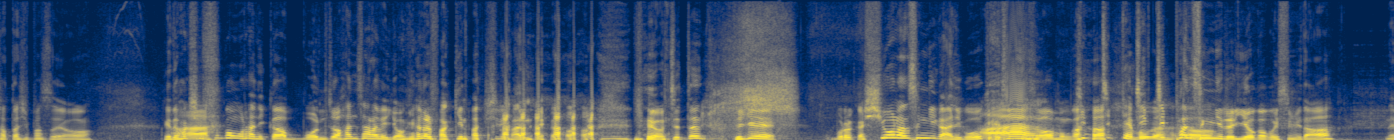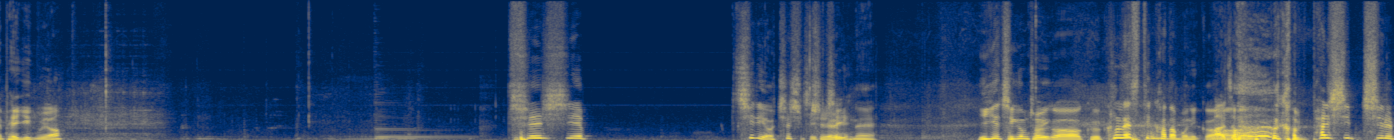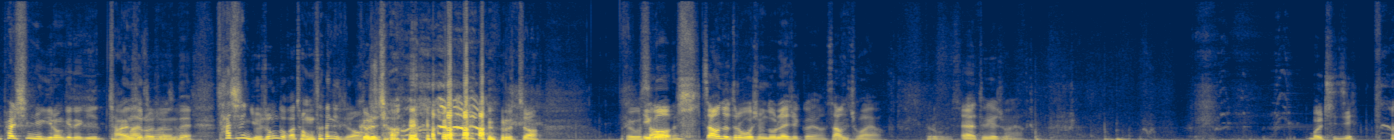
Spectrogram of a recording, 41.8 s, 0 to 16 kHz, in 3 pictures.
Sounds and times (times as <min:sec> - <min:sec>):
Speech: 0:00.0 - 0:01.0, 0:01.6 - 0:05.4, 0:06.4 - 0:14.6, 0:19.0 - 0:19.9, 0:21.2 - 0:22.8, 0:23.7 - 0:32.1, 0:34.1 - 0:38.2, 0:41.0 - 0:41.5.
